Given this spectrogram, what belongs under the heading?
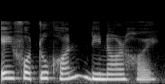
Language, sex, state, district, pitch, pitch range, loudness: Assamese, female, Assam, Kamrup Metropolitan, 255 Hz, 235-285 Hz, -14 LUFS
